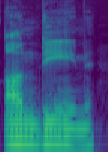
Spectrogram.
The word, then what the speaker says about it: Ondine: And we've learned, for the record, my name is pronounced Ondine, which, if you didn't know, is French for water spirit.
